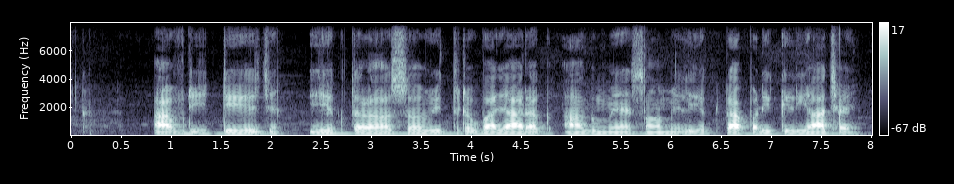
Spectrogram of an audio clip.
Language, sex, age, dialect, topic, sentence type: Maithili, male, 18-24, Bajjika, banking, statement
